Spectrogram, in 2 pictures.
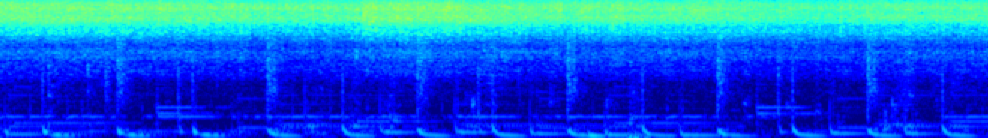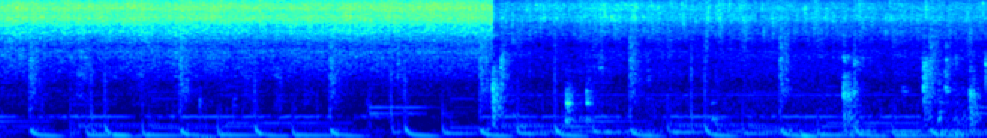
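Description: Chopped shallots, garlic and red chilies sizzling in hot oil in a stainless steel wok, with repeated scrapes and clicks of a spatula stirring them against the pan. The hiss of the sizzle drops off suddenly about ten seconds in while the stirring scrapes go on.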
